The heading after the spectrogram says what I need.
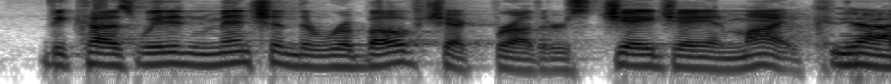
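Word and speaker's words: Rubovczak: Yeah, it's the H is silent. Yeah, so it's Rub, R-U-B-O-V, Rubov. C-Z-A-K is Czech. Okay. I was like, Mike Huberbach. Yes, C-Z is like ch.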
